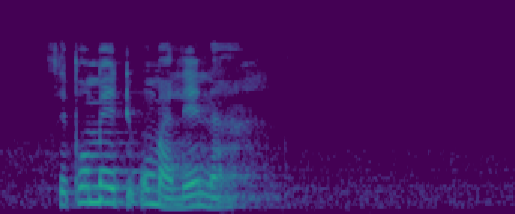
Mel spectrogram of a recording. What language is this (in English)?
Zulu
